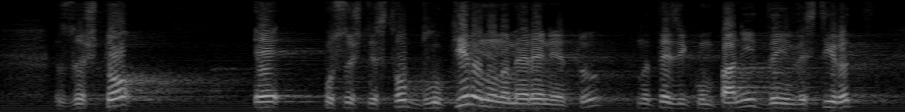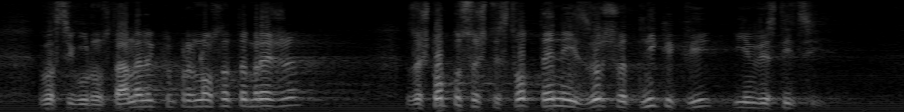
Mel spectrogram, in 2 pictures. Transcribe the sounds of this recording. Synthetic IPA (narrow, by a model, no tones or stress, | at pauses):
zɐʃt̪ɔ | ɛposəʃt̪ɛst̪vɔblˠokiɾənonɐmɛɾɛniɛt̪onɐt̪ɛzikompaniːd̪ɐinvɛst̪iɾət̪ | vɐfsiɡʊɾnost̪anɐɛlɛk̚t̪ɾopɾɛnɔsnət̪əmɾɛʒə | zɐʃt̪ɔposəʃt̪ɛst̪vɔt̪ɛnɛizvɤɾʃvət̪nikɐkviːnvɛst̪it̪siː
